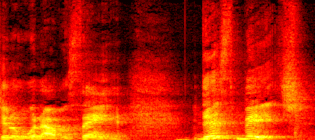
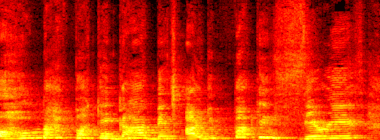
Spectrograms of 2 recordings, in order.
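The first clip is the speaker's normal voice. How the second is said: mock gushing excitement, loud and high-pitched; 6 semitones higher than usual. Retelling a classmate's reaction to a secret: imitating someone loud and excited. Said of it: "she just loud as fuck".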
